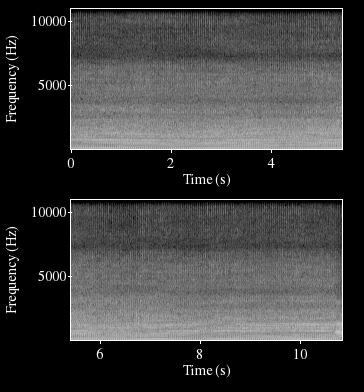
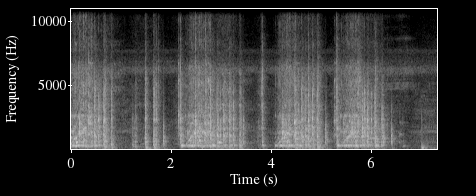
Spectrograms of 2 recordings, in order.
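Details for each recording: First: Troy-Bilt Professional pressure washer after the repair, quiet-design large muffler: even, muffled single-cylinder thrum at constant speed, no knocks, rattles or hunting. Healthy running. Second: Troy-Bilt Professional pressure washer engine with the air cleaner off, rope pulls: airy whooshing bursts blowing back through the intake, no firm compression. Owner suspects a stripped or broken plastic cam gear in the crankcase causing a timing issue.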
